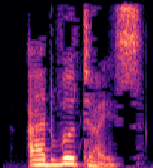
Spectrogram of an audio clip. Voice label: "Advertise", English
